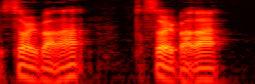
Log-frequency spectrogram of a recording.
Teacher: You drop the A in about, so you would say, sorry about that. And notice how I have the glottal stop at the end of the word that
